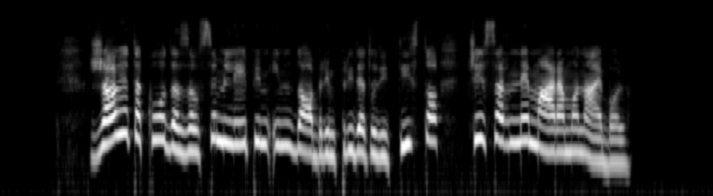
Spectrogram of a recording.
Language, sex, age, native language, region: Slovenian, female, 30-49, Slovenian, Southeast Slovenia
